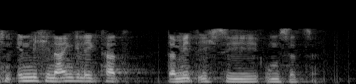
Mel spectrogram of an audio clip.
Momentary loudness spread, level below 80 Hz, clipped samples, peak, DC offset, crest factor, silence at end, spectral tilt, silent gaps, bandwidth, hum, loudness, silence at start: 14 LU; -62 dBFS; under 0.1%; -8 dBFS; under 0.1%; 18 dB; 0.4 s; -6.5 dB/octave; none; 5.4 kHz; none; -26 LUFS; 0 s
